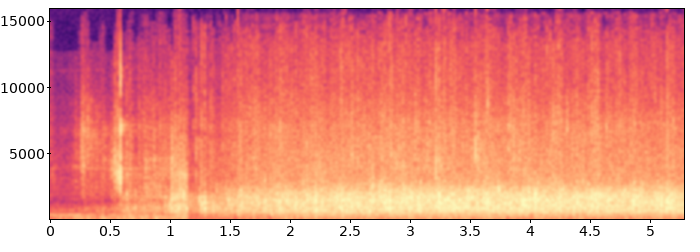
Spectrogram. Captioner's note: audience applauding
